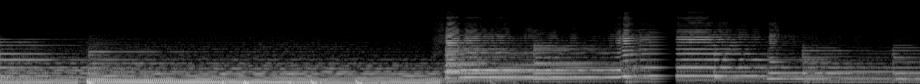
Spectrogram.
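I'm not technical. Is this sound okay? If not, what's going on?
No. At 6.51 to 6.77 s, likely a long network dropout: audio stopped arriving, so the receiver stretched the last sound into a fading buzz for about a quarter second, losing that part.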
